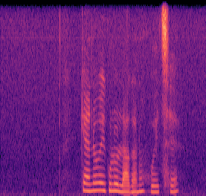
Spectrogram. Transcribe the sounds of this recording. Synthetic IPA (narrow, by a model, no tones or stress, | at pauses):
kɛnoeɡulola̰ɡanohojet͡ɕʰe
